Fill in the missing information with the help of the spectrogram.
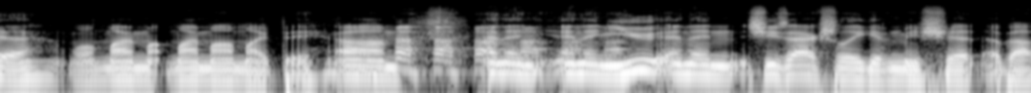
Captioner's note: laughing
